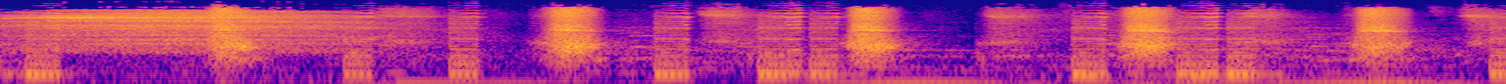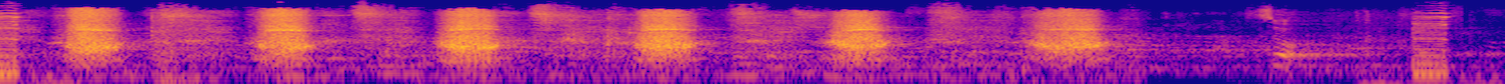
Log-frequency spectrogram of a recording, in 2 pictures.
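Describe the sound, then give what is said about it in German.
Rapid, breathy bursts of air repeat through the whole stretch, like several people inhaling and exhaling forcefully together as they are told to breathe in again, each puff sharp, with a low rumble underneath. “Atmet noch einmal ein, atmet ein”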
